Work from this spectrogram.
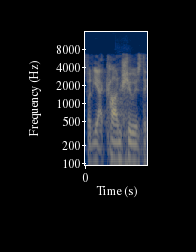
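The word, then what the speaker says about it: Khonsu: kombat so i just said i think it's cone shoe that's why oh we i i thought it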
